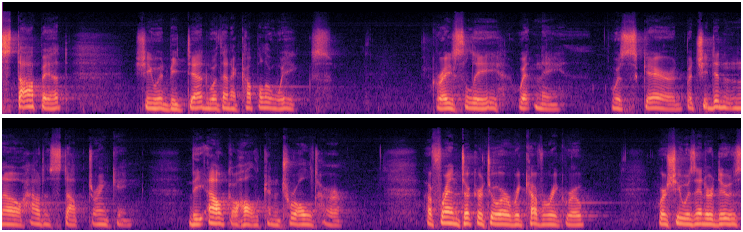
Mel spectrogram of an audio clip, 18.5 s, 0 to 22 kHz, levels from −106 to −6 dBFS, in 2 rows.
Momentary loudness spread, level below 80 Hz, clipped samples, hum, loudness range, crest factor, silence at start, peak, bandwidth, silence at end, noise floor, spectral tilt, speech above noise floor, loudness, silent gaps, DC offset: 14 LU; -74 dBFS; under 0.1%; none; 5 LU; 22 dB; 0 s; -12 dBFS; 13 kHz; 0 s; -69 dBFS; -4 dB/octave; 37 dB; -33 LUFS; none; under 0.1%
